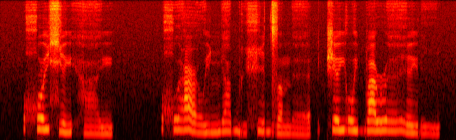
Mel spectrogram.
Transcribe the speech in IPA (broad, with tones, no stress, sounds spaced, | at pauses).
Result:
χʷ ʌ˦ j ɕ e˨ j h a̤˨ j | χʷ ɛ̤˦ ʕ o̤˨ j ɲ a̤˦ b i̤˨ x i˦ d͡z ʌ˨ n ɛ̤˨ | t͡ʃ ɛ˦ j o˦ j b a˦ ɹ ɛ̤˦ ɦ e˨ j ɾ i̤˨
